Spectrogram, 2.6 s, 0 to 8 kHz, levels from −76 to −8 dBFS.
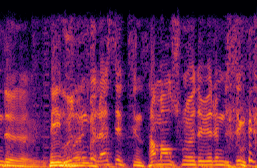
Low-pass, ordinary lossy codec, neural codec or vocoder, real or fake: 7.2 kHz; Opus, 32 kbps; none; real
